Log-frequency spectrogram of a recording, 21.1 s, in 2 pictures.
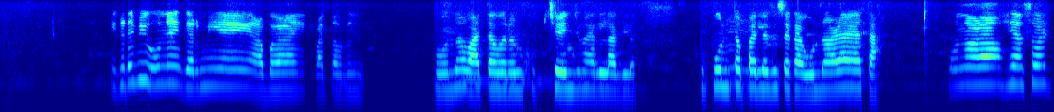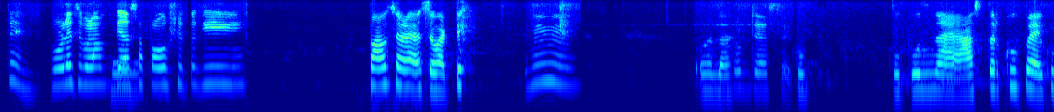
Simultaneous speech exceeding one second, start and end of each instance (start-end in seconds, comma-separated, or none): none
